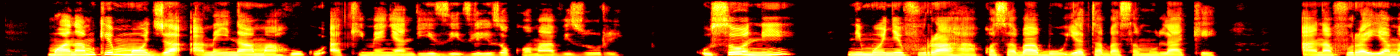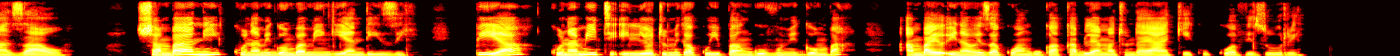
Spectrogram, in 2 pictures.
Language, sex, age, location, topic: Swahili, female, 18-24, Kisumu, agriculture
